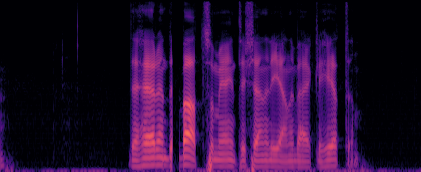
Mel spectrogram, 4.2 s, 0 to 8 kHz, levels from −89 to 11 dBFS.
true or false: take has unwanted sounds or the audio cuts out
true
